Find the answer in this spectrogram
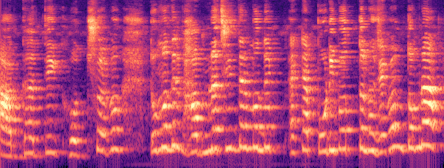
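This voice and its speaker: A woman's voice is raised and projected. It has a bright, sharp tone. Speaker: tarot reader. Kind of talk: tarot reading.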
